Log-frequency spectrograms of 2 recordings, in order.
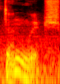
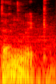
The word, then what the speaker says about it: Dunwich: not northwick and done which is dunwich not dunwick i had no idea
